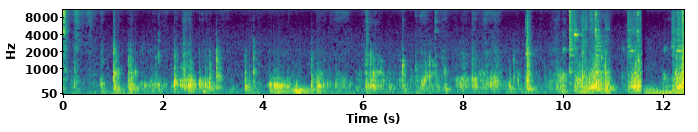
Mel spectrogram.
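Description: Faint, irregular rustling of fabric with a few small clicks as a hem is folded and set under a sewing machine's presser foot; the machine is not running.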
